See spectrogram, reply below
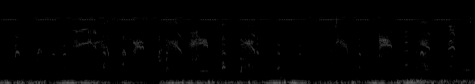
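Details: Nestling yellow bitterns clamouring as their mother feeds them in a wild nest; busy stream of harsh, squeaky chirps and sharp clicks, fairly continuous, over a low droning background.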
